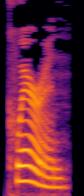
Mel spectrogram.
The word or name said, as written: queran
